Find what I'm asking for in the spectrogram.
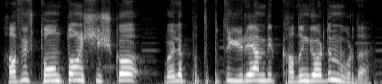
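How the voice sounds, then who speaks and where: A man's voice: high-pitched, fast, faint music behind. A young man doing jokey let's play commentary, panicking, yelping for help and joking at the game. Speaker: gaming YouTuber.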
